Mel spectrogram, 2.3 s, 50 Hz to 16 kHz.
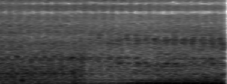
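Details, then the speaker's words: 1963 Case 310F bulldozer diesel idling after cold start and idle brought down: fast loose metallic rattle over the thump from loose sheet-metal plates, otherwise running decent with a little smoke; water pump area leaking. "You'll hear that rattling. It's a bunch of the uh a bunch of the plates there, but running pretty decent."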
